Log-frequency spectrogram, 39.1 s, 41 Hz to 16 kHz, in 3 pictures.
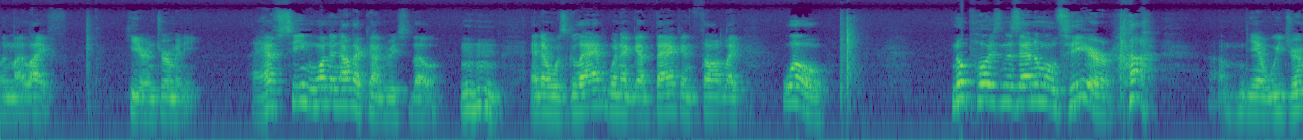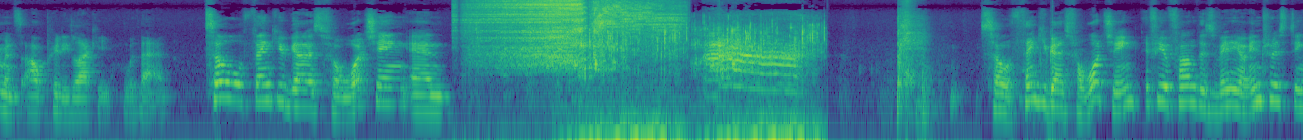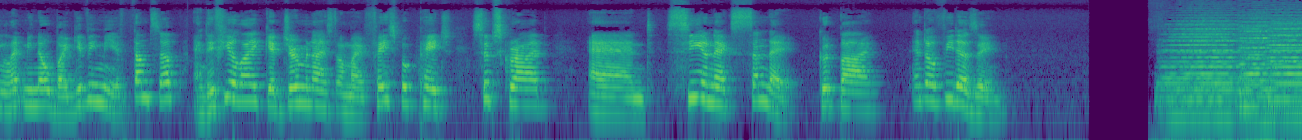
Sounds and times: Speech: 0.0s - 0.6s, 1.2s - 8.4s, 9.5s - 17.6s, 22.8s - 36.2s
Inside, small room: 0.0s - 37.0s.

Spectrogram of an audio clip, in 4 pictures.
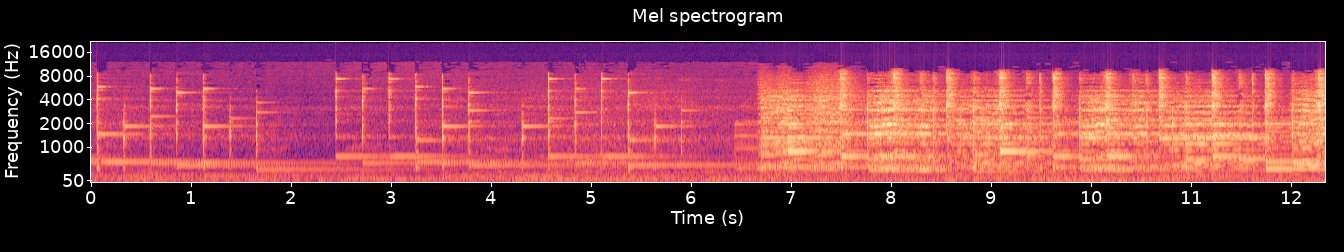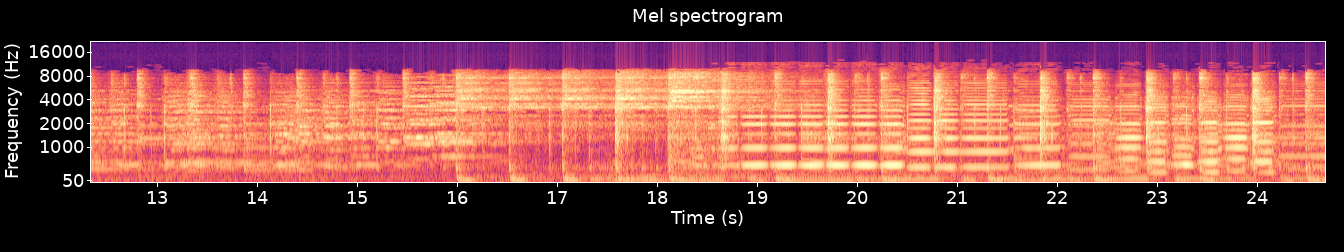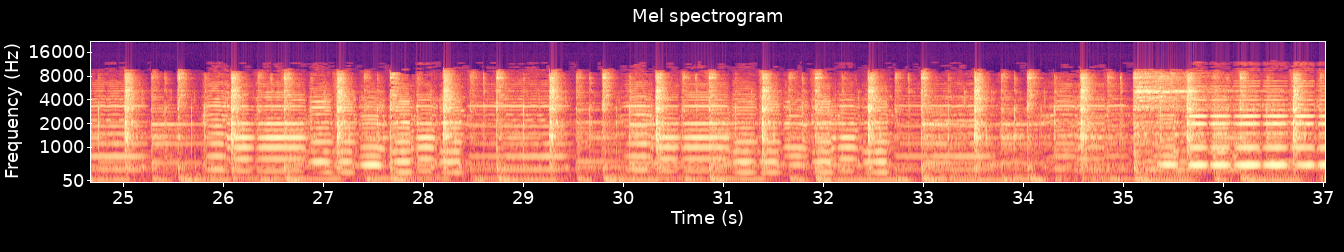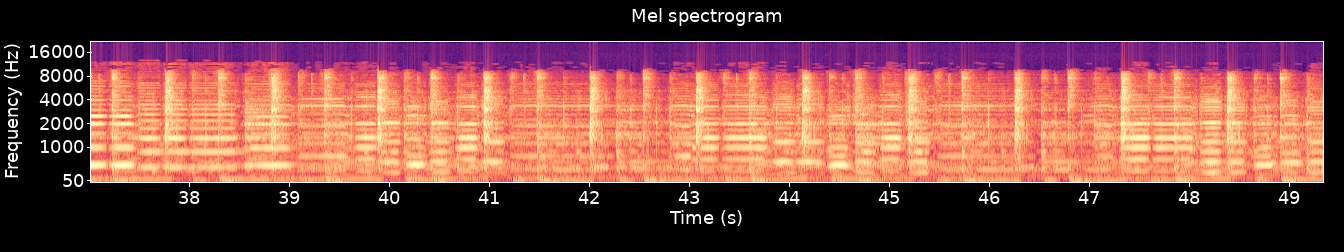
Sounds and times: Violin, fiddle: 6.7s - 16.4s, 18.2s - 49.3s.

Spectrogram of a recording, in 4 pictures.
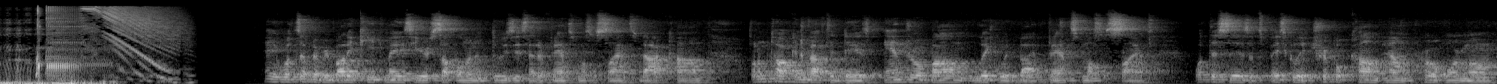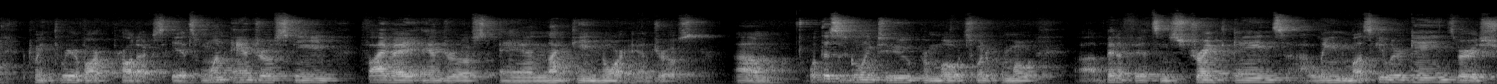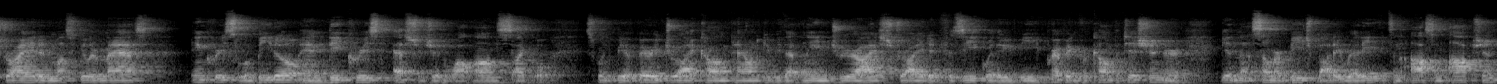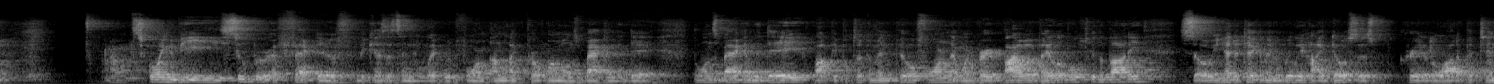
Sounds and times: Speech: 2.6s - 45.2s, 45.8s - 59.8s.

